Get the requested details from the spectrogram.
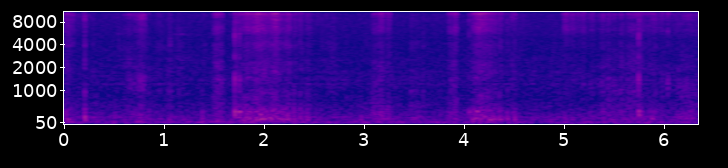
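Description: A steel fountain pen nib scratches along a flat sheet of lined writing paper while writing. Quiet, dry scratching strokes come in short, brighter bursts with a high hiss, separated by soft taps as the nib lifts and touches down again. The scratches fade quickly against a faint low background hum.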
